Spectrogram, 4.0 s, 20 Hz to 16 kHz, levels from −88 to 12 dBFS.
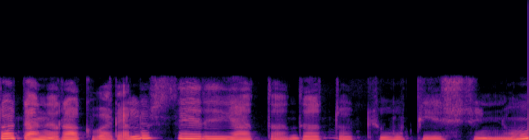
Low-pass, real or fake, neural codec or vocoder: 7.2 kHz; real; none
